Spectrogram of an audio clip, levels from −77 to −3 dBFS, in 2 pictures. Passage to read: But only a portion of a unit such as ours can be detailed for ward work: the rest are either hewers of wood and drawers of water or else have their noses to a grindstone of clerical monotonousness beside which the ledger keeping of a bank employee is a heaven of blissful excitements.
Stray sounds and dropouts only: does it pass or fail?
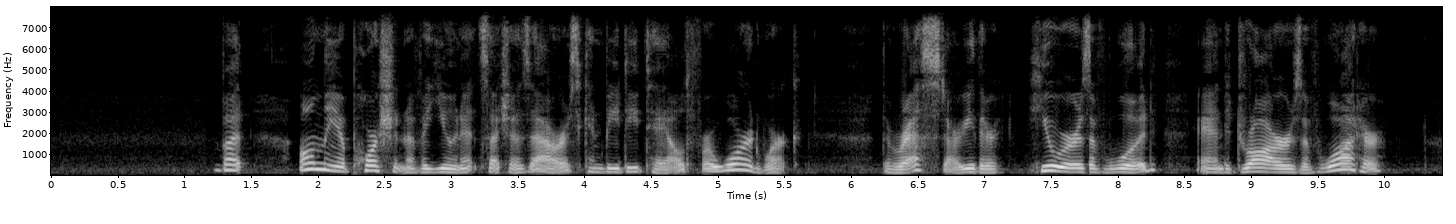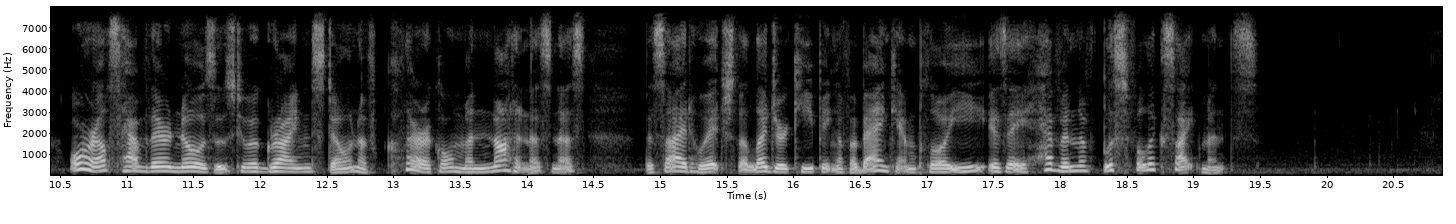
pass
